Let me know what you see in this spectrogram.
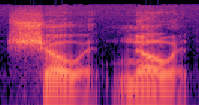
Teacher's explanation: the accent is on the prior syllable, show it, know it, and that's done all the time.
